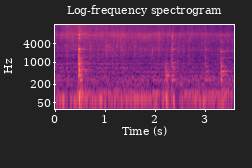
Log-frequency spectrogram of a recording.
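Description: Onions and curry leaves frying in oil for an amaranth and egg stir-fry give a soft, steady sizzle with a few faint clinks and scrapes, fairly quiet and with no talking.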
